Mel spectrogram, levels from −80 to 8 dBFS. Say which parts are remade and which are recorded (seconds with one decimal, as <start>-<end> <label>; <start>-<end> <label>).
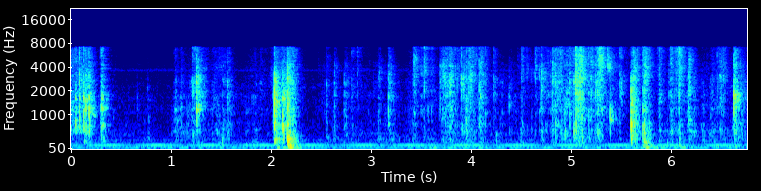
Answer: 0.0-6.8 recorded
